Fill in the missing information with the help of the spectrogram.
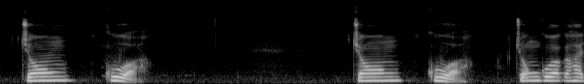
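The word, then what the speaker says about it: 中国: अब जिस मुल्क की ज़ुबान पढ़ी जा रही है उसको चाइनीज़ में क्या प्रोनाउंस किया जाता है। जी, चोंग कुआ, चोंग कुआ, चोंग कुआ, चोंग कुआ कहा जाता है चाइना को।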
